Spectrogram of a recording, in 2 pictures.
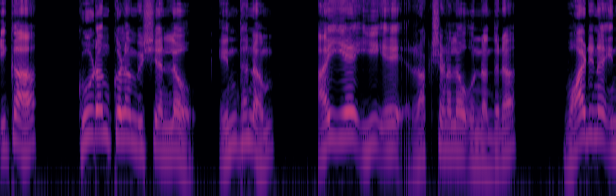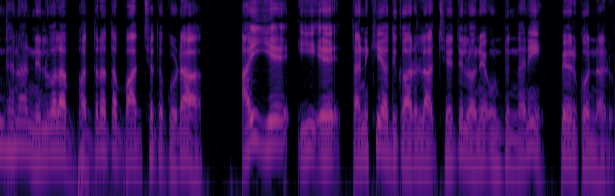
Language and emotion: Telugu, neutral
